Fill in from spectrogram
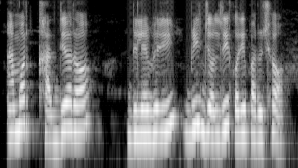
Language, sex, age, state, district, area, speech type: Odia, female, 18-30, Odisha, Subarnapur, urban, spontaneous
